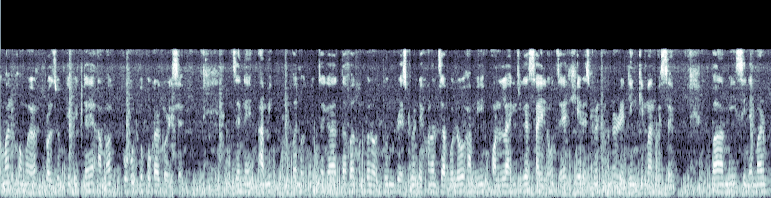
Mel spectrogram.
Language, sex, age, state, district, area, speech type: Assamese, male, 18-30, Assam, Jorhat, urban, spontaneous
